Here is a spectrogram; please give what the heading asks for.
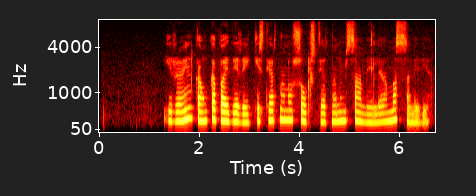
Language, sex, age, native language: Icelandic, female, 30-39, Icelandic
